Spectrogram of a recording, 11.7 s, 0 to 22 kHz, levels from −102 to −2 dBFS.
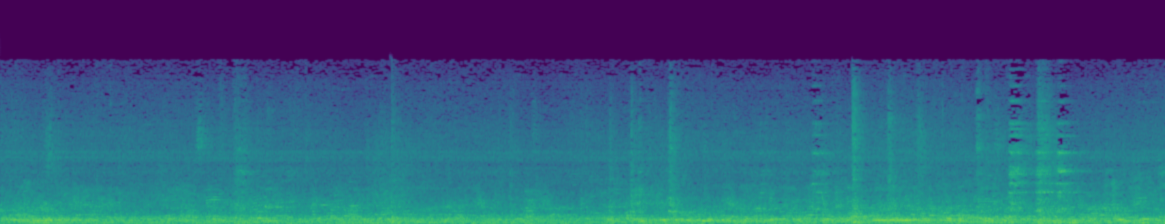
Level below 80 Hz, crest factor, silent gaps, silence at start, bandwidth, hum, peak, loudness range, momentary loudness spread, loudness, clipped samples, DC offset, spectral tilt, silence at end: -48 dBFS; 14 dB; none; 0 s; 16.5 kHz; none; -12 dBFS; 4 LU; 5 LU; -27 LUFS; under 0.1%; under 0.1%; -5 dB/octave; 0 s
